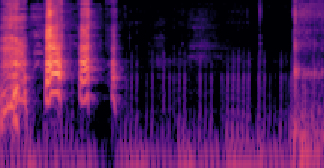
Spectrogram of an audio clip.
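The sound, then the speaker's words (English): A cat called Small Cat purrs in a soft, steady low rumble for about a second, after a few short bursts of laughter or voice. Another voice sound comes in at the end. “Nicely done, small cat.”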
